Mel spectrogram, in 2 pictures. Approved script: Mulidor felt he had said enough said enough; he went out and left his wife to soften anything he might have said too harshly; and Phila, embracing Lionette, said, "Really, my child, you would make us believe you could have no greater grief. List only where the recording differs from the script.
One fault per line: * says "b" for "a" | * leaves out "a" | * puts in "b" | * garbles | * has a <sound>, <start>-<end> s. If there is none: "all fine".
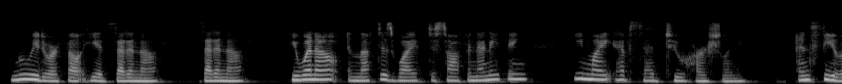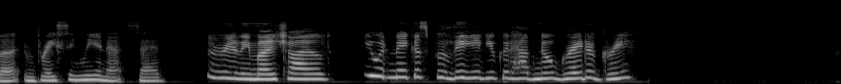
all fine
